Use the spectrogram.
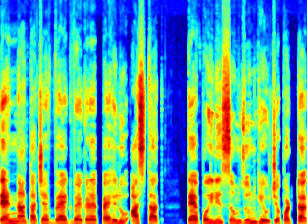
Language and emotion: Goan Konkani, neutral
